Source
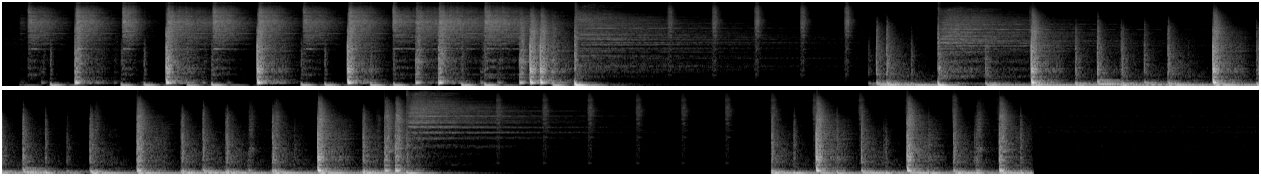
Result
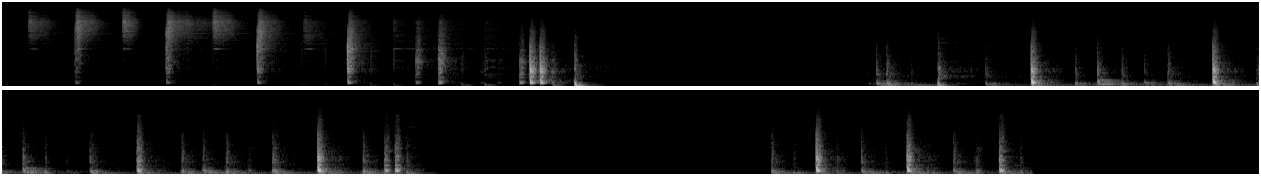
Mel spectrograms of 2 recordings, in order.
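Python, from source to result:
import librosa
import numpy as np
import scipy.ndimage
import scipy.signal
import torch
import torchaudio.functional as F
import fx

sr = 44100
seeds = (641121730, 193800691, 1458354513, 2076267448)

y = fx.filter_sweep_bandpass(x, sr, from_hz=6200.0, to_hz=370.0, start_s=2.22, end_s=5.87, q=0.79)
y = fx.upward_expand(y, sr, threshold_db=-41.0, expansion=1.5)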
